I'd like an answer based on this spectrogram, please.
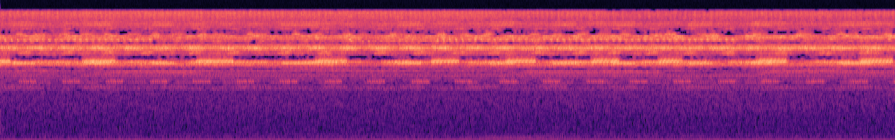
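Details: Crickets chirping in a peaceful park as evening unfolds: a dense, steady high-pitched insect chorus in several layered bands, with a softer pulsed chirp repeating rhythmically underneath and a faint low hum.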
